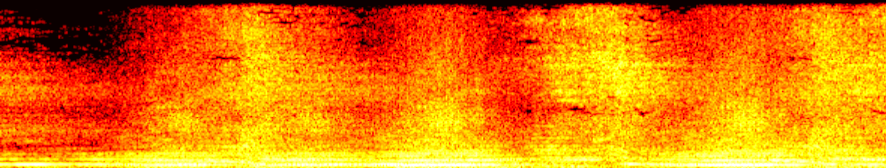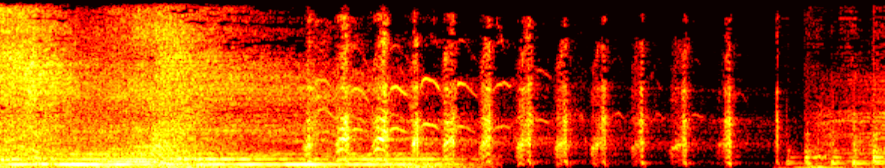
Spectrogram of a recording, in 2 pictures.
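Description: A voice imitates a motorcycle engine with loud, rising and falling revving bursts, followed by a series of short clipped sounds.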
